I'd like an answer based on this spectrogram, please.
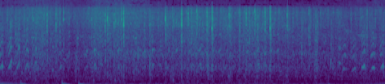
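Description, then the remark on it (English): A flock of birds eating seed scattered on a footpath chatters and calls continuously, with busy overlapping chirps and fluttering, a steady lively din with no speech. “As he scattered it across his field, some seed fell on a footpath, and birds came and ate them up.”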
